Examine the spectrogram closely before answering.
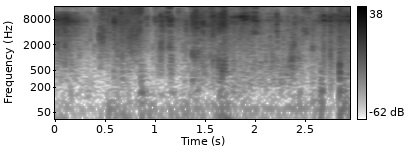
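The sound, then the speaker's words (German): Foil crinkles and crackles as a Kinder Surprise chocolate egg is unwrapped, a continuous busy rustling with many small crisp snaps throughout. “lass uns alle zusammen auspacken. Mach und mal das Ü-Ei öffnen. Jetzt kommt.”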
